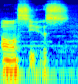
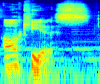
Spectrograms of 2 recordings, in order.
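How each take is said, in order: First: The name contains a sound like 'arse'. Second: The name avoids any sound like 'arse'. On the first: It is read straight from the spelling. "I said Arceus to begin with, because that's how I read it" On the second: It is the form changed for the UK. "it's Arceus, ... so it doesn't sound like arse in the middle of it"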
